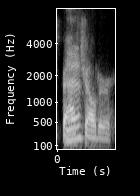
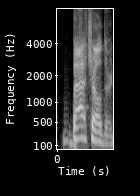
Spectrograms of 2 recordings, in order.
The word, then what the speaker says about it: Batchelder: It's Batchelder. Yeah? Batchelder, Batchelder.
